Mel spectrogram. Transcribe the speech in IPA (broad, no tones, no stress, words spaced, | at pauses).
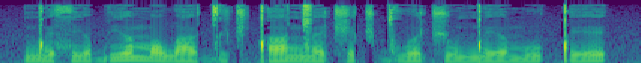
ŋ͡ǃɪsiə̯biə̯ mɔwaə̯ɡ͡ǀet͡ʃǃa ŋ͡ǁɛt͡ʃɛt͡ʃɡ͡ǀuə̯ t͡ʃuŋ͡ǃeə̯mu ǃɪ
